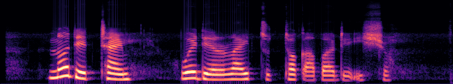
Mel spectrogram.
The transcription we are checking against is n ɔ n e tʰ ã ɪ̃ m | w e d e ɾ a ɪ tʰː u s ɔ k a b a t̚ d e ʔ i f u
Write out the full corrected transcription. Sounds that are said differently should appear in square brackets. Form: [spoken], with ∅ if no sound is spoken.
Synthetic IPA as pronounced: n ɔ [d] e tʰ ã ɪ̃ m | w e d e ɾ a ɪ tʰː u [t] ɔ k a b a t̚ d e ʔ i [ʃ] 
